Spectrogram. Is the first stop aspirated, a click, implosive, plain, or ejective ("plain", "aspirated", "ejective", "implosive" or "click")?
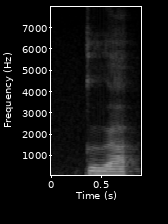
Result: plain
